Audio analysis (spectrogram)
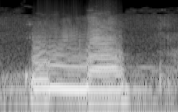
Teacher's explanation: آپ حضرات اہل علم سامعین ہیں تو آپ کو معلوم ہے کہ قلنا جمع متکلم کا صیغہ ہے مذکر مؤنث کا، اور قلنا یہ جمع مؤنث غائب کا صیغہ ہے، تو قلنا میں جو الف تھا اس کو نہ پڑھا اور اس کو گھٹا کر صرف حرکت پڑھ لی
